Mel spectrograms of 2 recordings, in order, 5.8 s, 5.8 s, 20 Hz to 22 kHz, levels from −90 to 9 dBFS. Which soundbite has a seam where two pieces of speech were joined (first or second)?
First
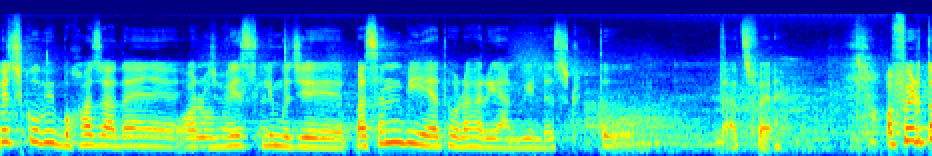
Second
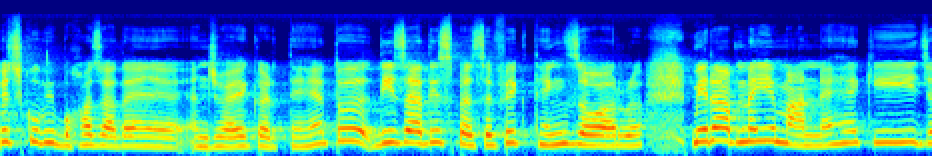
first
